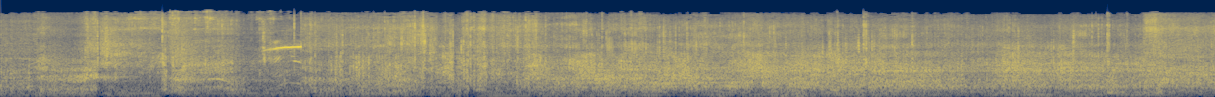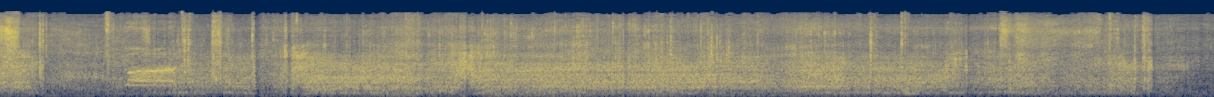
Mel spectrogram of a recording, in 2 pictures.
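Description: Skateboard wheels rolling over pavement, broken by sharp clacks of the board popping and landing, across several clips cut one after another.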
